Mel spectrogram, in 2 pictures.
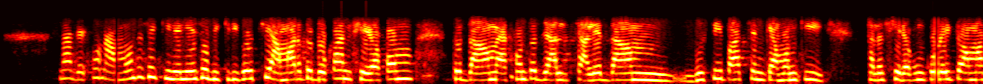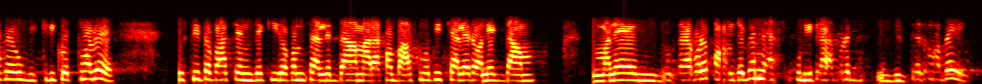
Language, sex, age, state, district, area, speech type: Bengali, female, 60+, West Bengal, Purba Bardhaman, urban, conversation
